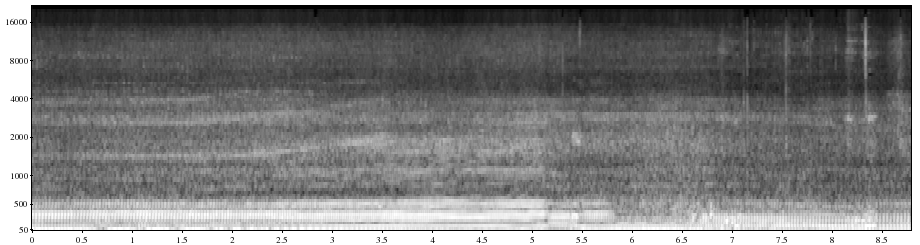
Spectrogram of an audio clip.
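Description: A jeep grinds down a steep rocky descent toward the Bromo sand sea, its engine droning loud and steady with a pitch shift midway as gears change, while rocks clatter and scrape beneath the tyres.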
